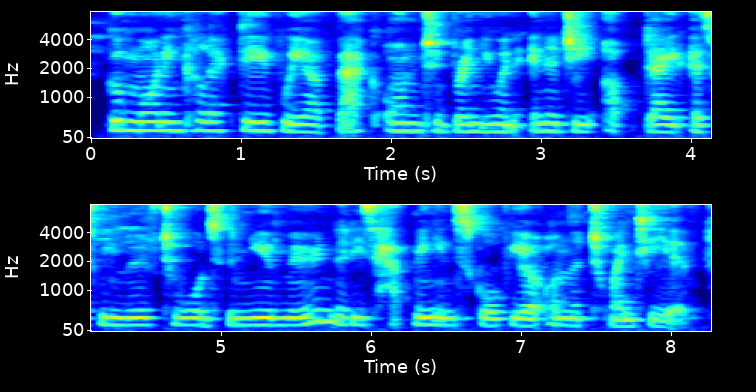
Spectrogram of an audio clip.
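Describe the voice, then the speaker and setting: This woman has a fairly low pitch and a dark, mellow tone. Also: ordinary pitch variation, moderate pace, hardly any pauses. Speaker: tarot reader. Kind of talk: tarot energy reading. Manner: soft-spoken.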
